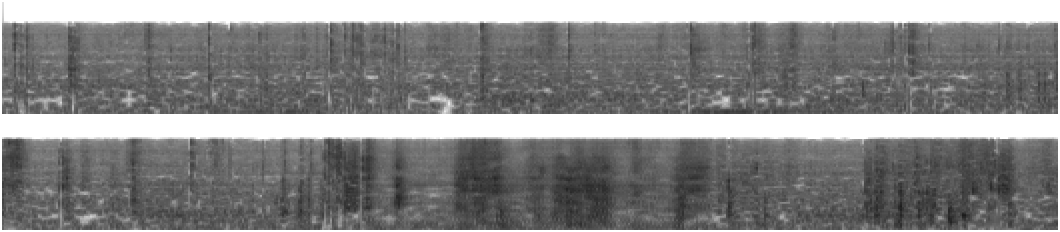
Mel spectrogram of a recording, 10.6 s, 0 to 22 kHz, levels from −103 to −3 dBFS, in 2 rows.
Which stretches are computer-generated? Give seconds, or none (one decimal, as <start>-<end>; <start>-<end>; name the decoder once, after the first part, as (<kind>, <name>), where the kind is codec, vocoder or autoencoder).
7.1-8.8 (vocoder, WaveNeXt)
